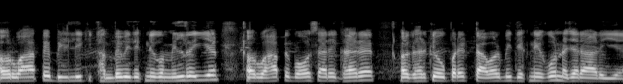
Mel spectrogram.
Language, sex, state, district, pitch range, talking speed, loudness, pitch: Hindi, male, Punjab, Pathankot, 165-185 Hz, 305 wpm, -15 LUFS, 175 Hz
